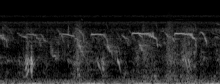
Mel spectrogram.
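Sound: black male turkey among chickens after eating corn

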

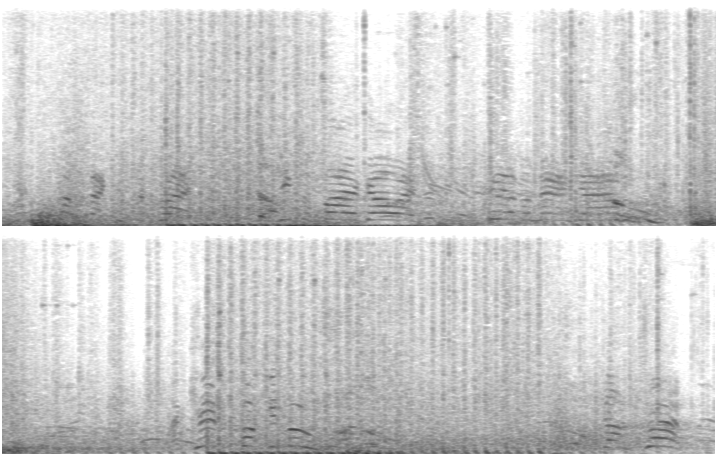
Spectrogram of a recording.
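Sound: gunfire in the video game Battlefield Hardline

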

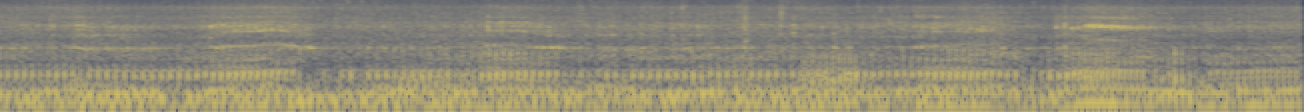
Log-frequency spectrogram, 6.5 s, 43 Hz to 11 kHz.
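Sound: Minsk X250 motorcycle riding on a race track

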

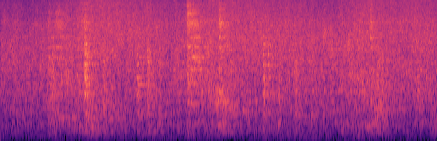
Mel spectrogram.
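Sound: meat being braised and fried with kasuri methi

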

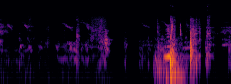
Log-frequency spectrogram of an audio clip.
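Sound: rooster and chickens at a poultry farm

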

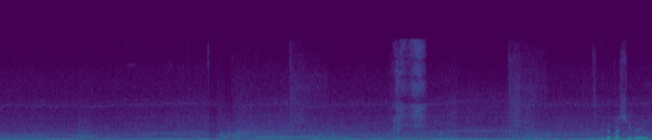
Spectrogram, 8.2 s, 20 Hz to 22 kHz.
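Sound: car engine revving in Midnight Club 3 DUB Edition Remix video game

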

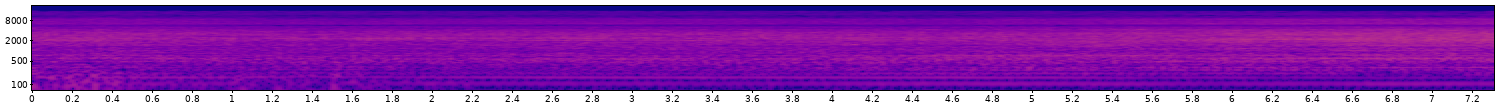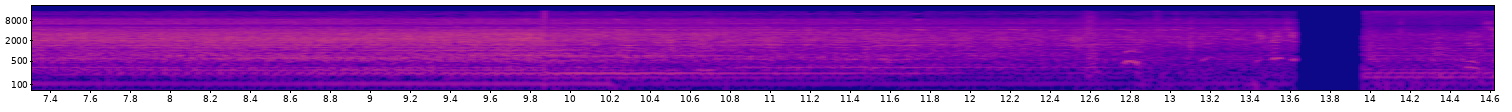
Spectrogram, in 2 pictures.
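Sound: tractor engine running while lifting barn cupola

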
